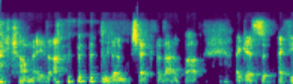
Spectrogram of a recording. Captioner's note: chuckles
